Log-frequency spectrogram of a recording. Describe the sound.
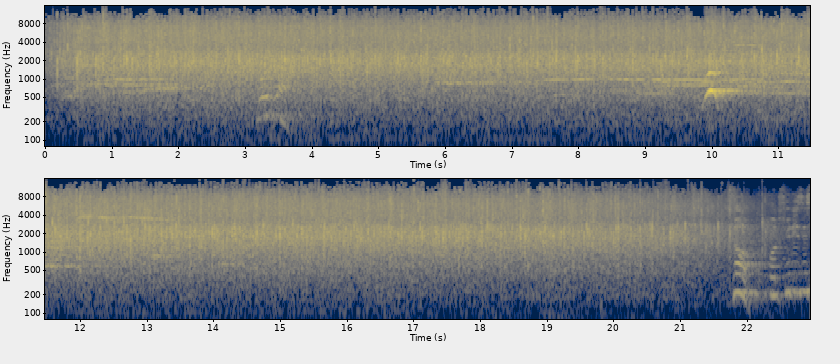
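Sustained audience applause, a dense wash of clapping that holds steady for about twenty seconds before thinning slightly, with faint cheers and crowd voices mixed in.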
